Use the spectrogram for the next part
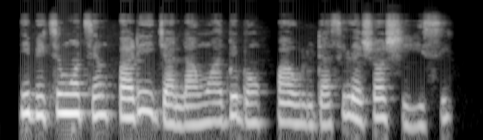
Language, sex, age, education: Yoruba, female, 30-45, tertiary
